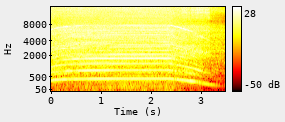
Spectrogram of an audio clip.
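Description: An old Dedeco Moto Tool rotary tool runs at high speed with a loud, steady, piercing whine, then winds down as it is switched off.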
